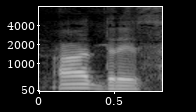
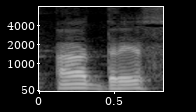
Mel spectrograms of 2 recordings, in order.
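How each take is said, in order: Both takes have the same delivery.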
